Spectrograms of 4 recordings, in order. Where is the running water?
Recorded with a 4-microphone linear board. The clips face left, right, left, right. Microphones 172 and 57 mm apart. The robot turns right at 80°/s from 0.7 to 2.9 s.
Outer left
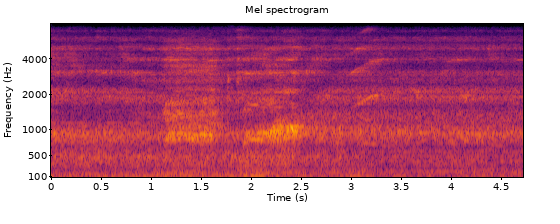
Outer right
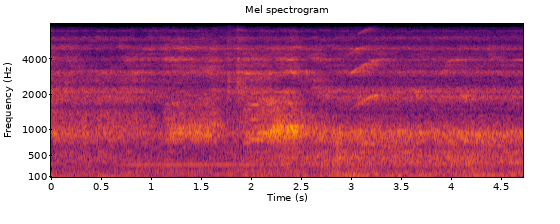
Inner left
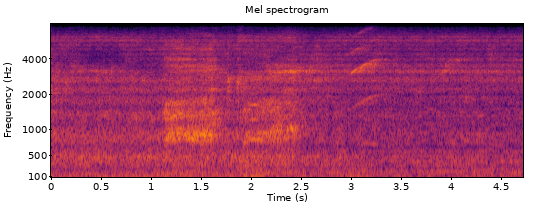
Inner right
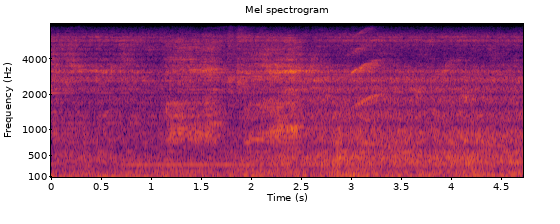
35° left, 1.6 m; by 4.7 s 150° right, 1.6 m.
